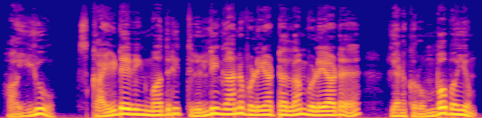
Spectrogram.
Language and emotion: Tamil, fearful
